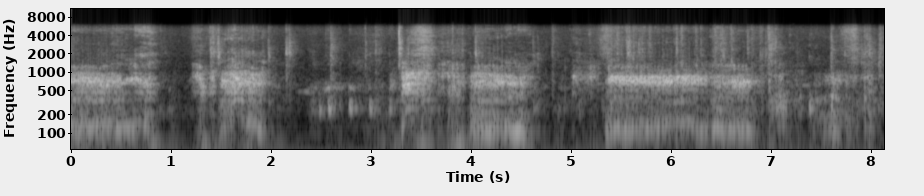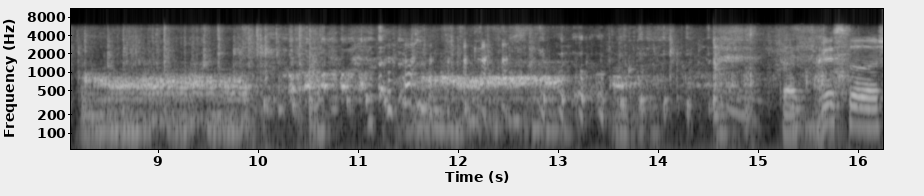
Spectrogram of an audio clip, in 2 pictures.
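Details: Rottweiler indoors, reacting to an office chair it dislikes, gives long, sustained rough growling barks in drawn-out bursts with brief pauses, and a person talks now and then.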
